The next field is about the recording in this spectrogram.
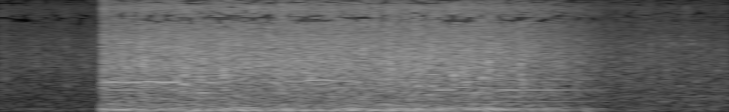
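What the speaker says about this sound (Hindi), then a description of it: "फैसलाबाद शहर और गिरदोनवा में आज दूसरे रोज भी ठंडी हवाओं के साथ बारिश का सिलसिला जारी है।" Steady rain pours down during a cold, windy spell in Faisalabad, a dense hiss that starts abruptly and holds loud and even for over two seconds before easing off, with no voices.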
